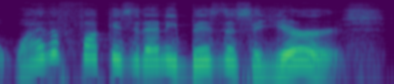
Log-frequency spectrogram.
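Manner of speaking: high-pitched heated challenge; indignant comeback. Retold or imitated. Man tells nosy passenger off, indignant. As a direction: demand it, pitch jumping up. Retells his own angry comeback.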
